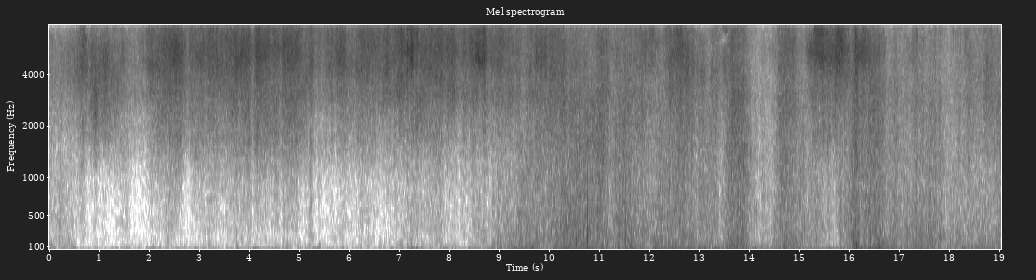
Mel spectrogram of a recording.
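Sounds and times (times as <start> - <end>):
soft fluffy ASMR triggers rubbing and brushing: 0.4 - 19.0.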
